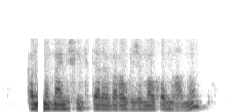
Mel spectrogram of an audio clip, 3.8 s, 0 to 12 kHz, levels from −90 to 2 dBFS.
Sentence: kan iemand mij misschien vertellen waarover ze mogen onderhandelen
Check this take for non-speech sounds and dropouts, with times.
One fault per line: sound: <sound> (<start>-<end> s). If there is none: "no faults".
sound: dropout (0.6-0.7 s)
